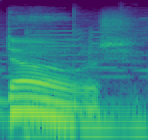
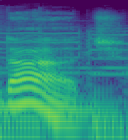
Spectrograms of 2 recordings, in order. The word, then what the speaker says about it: DOGE: And to address some comments that I've received recently, yes, I know that they are pronouncing it Doge, but this is my show and I'm going to pronounce it Dodge because that's just easier to say.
